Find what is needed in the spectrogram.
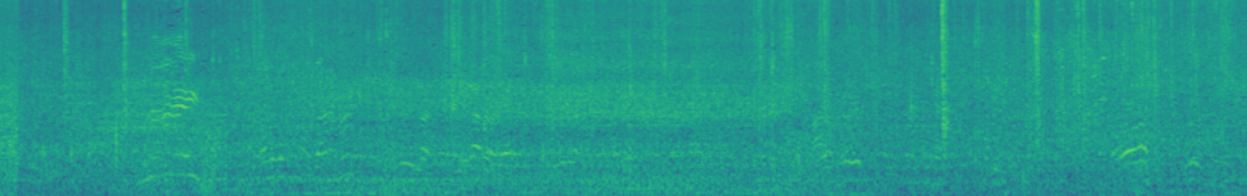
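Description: A jeep or pickup grinding slowly along a rough gravel road, its engine running low with scattered knocks and rattles from the body. Passengers chatter and call out over it.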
